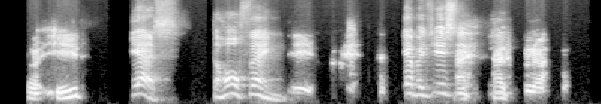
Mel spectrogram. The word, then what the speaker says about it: Eid: And would you tell us how you correctly pronounce the name of the holiday today? Eid? Yes, the whole thing. Eid.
